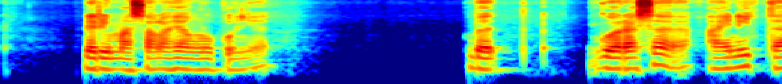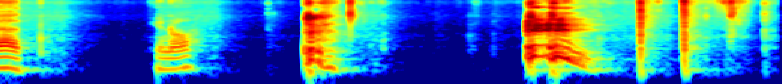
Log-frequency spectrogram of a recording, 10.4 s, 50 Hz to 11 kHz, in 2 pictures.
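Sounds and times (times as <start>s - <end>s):
speech: 0.6s - 2.0s, 3.2s - 5.6s, 6.3s - 6.6s, 7.3s - 7.6s
person coughing: 7.3s - 7.6s, 8.8s - 9.4s.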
